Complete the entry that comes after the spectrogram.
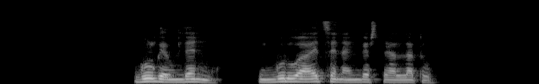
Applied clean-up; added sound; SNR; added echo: neural mask model Resemble Enhance denoiser.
